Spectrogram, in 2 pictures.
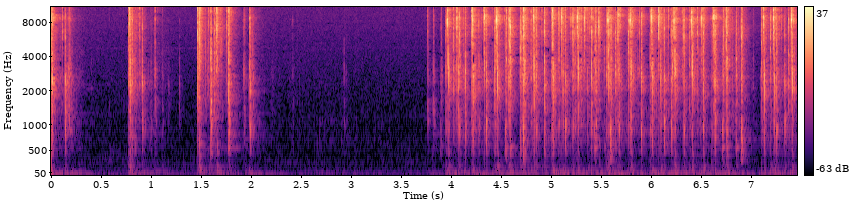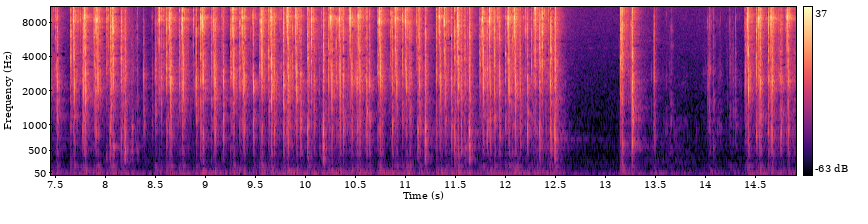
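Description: Fingertips press the keys of a black mechanical keyboard with plastic keycaps in a typing pattern. A few scattered bright, short clicks come first, then a steady run of fast, crisp clacks from about four seconds to twelve and a half. After a brief pause, the typing starts again.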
